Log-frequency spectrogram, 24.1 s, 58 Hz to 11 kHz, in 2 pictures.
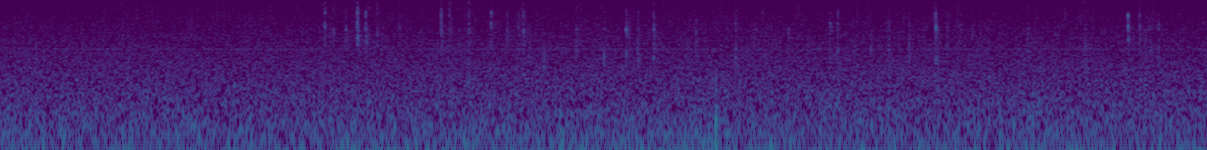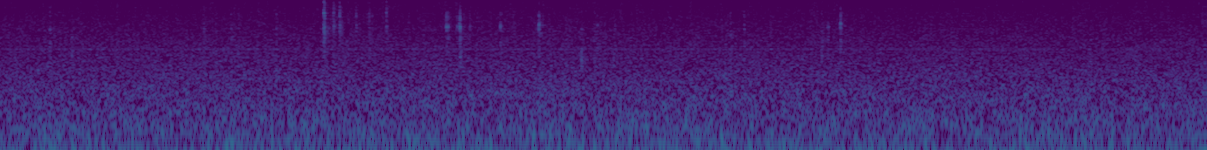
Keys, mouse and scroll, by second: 0.2-2.5 drag, 2.5 ctrl+c, 3.3 ctrl+click, 3.6 Return, 4.5 ctrl+v, 5.0 ctrl+Up, 5.1 ctrl+Down, 5.2 ctrl+Right, 7.1 Left, 7.2 Delete, 8.2-9.6 typing, 9.4 Down, 9.5 Left, 9.7 Down, 12.0 Right, 12.3 Up, 12.4 Left, 14.6-15.6 typing, 17.0 Right, 17.1 Down, 17.2 Right, 19.6 Delete, 20.0 4, 22.3-23.7 drag, 23.8-24.1 typing.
